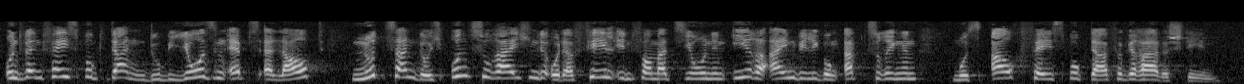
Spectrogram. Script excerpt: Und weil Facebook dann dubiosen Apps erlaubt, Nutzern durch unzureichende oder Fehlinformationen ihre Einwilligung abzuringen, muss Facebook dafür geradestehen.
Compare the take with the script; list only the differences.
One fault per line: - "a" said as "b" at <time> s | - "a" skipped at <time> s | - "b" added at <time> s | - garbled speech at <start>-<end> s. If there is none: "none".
- "weil" said as "wenn" at 0.2 s
- "auch" added at 9.9 s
